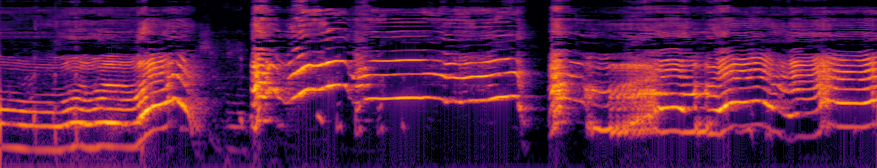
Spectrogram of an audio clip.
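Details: Husky 'talking' with long wavering howls, pitch rising and falling in vocal, speech-like phrases with brief pauses, as a person asks who chewed the headset.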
